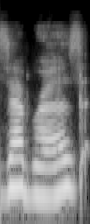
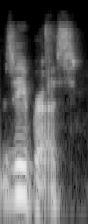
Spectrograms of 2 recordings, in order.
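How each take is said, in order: First: Zebras is said the non-American way. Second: Zebras is said the American way. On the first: The speaker calls it right. "they're supposed to be" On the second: The speaker calls it wrong. "the Americans are the only ones that call them"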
